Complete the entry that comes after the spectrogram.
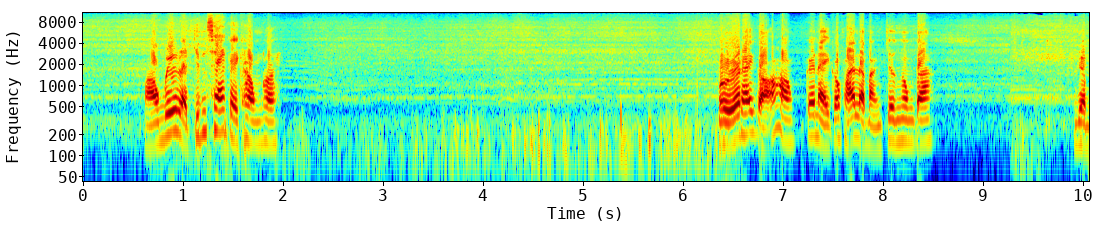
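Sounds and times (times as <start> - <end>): drone propellers whining: 0.0 - 10.0.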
